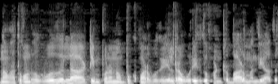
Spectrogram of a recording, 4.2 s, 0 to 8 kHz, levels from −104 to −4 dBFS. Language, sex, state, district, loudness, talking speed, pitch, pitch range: Kannada, male, Karnataka, Belgaum, -17 LUFS, 200 wpm, 120 Hz, 110-130 Hz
